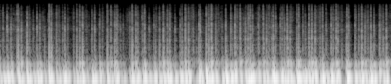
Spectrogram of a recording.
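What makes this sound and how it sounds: A white paper plate, held facing the camera, is tapped fast with fingertips on its eating side. The result is a dense, continuous run of quick, dull thumps, heavy and low with almost no high content, each tap fading almost at once.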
